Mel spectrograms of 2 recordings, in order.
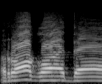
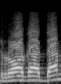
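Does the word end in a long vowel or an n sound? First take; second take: long vowel; n sound. First: The word ends with a drawn-out a vowel. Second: The word ends with an n sound. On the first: The speaker calls it right. "এক জবর বাদ দিয়ে একালিপ টেনে পড়বো" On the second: The speaker calls it wrong. "তাহলে কি রগা দান হবে নাকি? না"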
